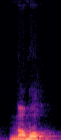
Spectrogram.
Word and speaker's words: নমঃ: যদি বিসর্গ শব্দের শেষে থাকে তাহলে হ এর খন্ড করে উচ্চারণ করা হয়। যেমন নমহ নম বিসর্গ।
